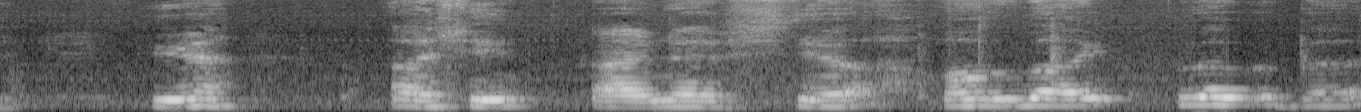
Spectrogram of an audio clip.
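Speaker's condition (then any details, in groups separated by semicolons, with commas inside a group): Cerebral palsy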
